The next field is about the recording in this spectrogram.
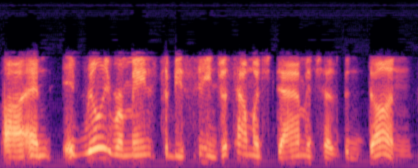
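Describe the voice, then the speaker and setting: A man's voice: mid-range voice, moderate pace, sharp tone, slightly rough, no room sound. A man giving market commentary as a guest analyst over the telephone. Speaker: wealth manager, guest analyst. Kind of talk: market commentary in a phone interview. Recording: narrow tinny phone line.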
